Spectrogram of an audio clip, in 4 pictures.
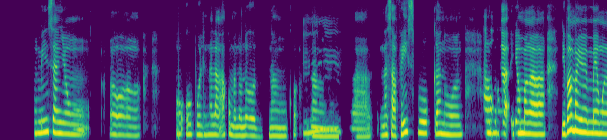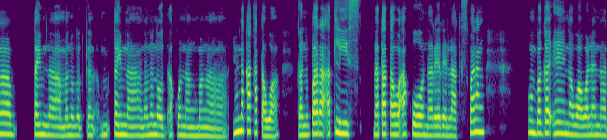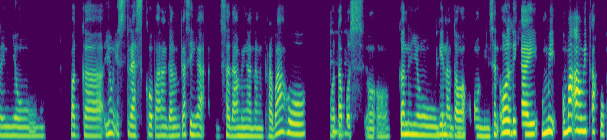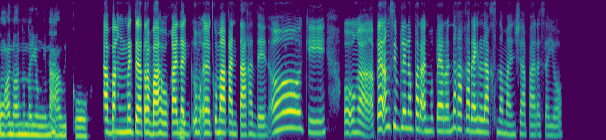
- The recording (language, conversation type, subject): Filipino, advice, Paano ko mababalanse ang obligasyon, kaligayahan, at responsibilidad?
- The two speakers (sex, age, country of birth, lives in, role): female, 20-24, Philippines, Philippines, advisor; female, 40-44, Philippines, Philippines, user
- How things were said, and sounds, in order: tapping; other background noise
